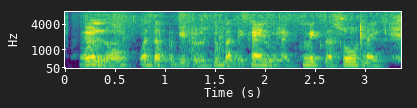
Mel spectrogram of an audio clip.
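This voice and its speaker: The speaker is a woman. Audible room echo is present. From Uganda. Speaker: cooking vlogger. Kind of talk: casual vlog tutorial. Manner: playful, chatty.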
